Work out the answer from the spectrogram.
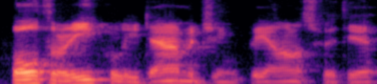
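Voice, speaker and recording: A middle-aged real estate team leader from outside the United States gives candid interview answers that ramble and keep restarting. His voice is deep and he talks at a racing speed.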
